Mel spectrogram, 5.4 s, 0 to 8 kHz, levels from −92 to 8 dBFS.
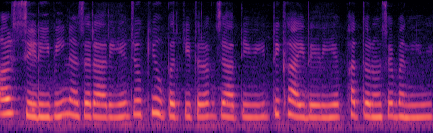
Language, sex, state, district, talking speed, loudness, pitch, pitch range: Hindi, female, Bihar, Vaishali, 245 wpm, -25 LUFS, 260 Hz, 255-280 Hz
